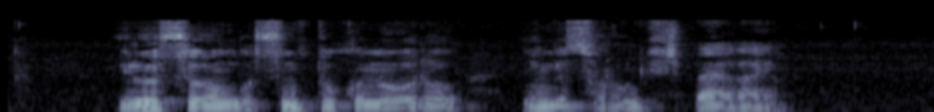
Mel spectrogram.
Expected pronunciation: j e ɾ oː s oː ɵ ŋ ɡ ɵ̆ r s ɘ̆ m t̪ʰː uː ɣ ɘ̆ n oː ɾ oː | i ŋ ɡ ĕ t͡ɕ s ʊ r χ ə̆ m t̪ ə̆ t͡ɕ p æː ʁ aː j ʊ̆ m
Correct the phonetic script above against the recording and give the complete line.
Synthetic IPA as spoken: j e ɾ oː s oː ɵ ŋ ɡ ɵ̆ r s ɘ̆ n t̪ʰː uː x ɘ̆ n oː ɾ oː | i ŋ ɡ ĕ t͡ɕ s ʊ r ʁ ə̆ m t̪ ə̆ t͡ɕ p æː ʁ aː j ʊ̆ m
